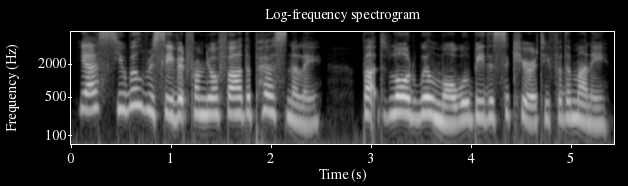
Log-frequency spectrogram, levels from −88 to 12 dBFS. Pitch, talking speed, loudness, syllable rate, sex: 230 Hz, 210 wpm, -17 LUFS, 6.3 syllables/s, female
